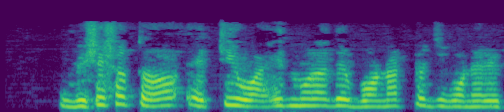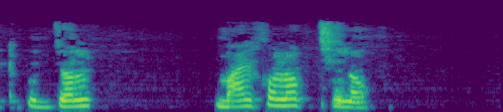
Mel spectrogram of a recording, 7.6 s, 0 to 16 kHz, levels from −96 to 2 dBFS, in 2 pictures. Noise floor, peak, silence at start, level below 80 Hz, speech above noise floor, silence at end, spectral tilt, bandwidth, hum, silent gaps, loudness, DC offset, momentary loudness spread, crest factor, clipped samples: -83 dBFS; -2 dBFS; 0.45 s; -62 dBFS; 67 dB; 1 s; -5.5 dB/octave; 7.8 kHz; none; none; -17 LUFS; under 0.1%; 8 LU; 16 dB; under 0.1%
